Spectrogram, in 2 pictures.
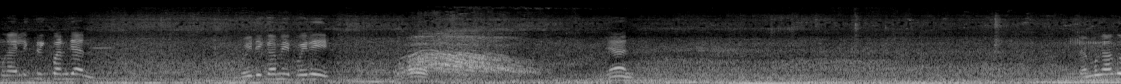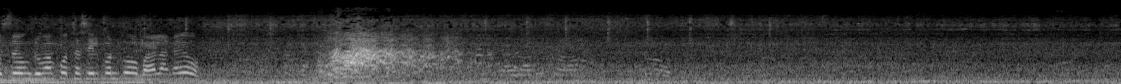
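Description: Traffic rumbles steadily past on a busy road.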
